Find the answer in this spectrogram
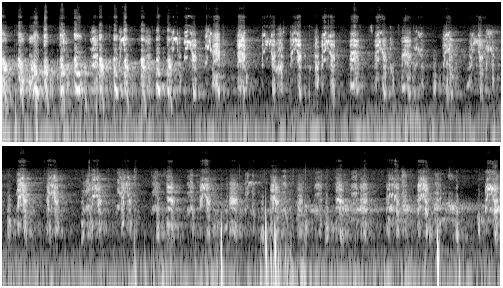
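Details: Hybrid and local chukar partridges call together in a dense, overlapping chatter of rapid, raspy clucks and squawks, several per second, loud and continuous throughout with a few sharp clicks near the end.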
